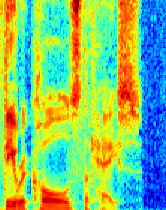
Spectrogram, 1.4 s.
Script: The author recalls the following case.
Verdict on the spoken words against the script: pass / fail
fail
